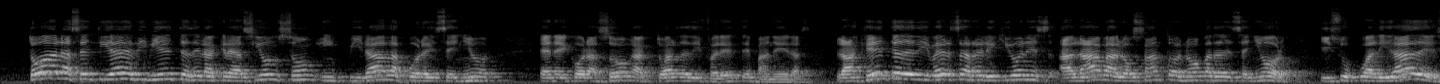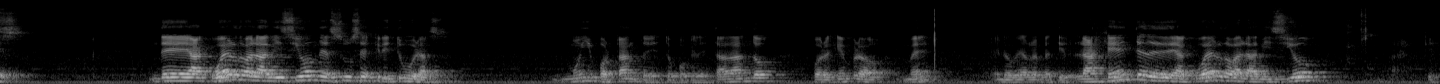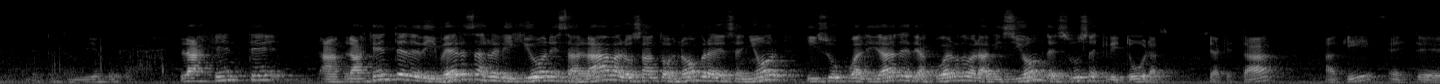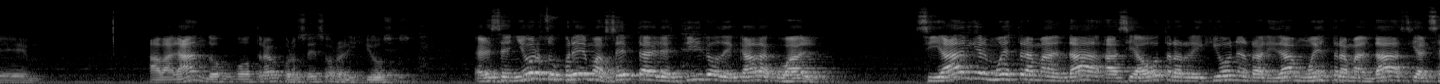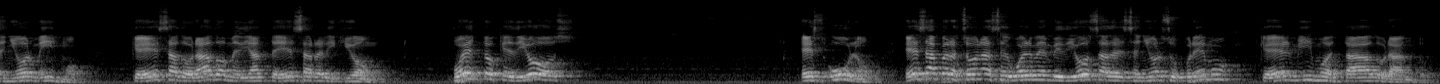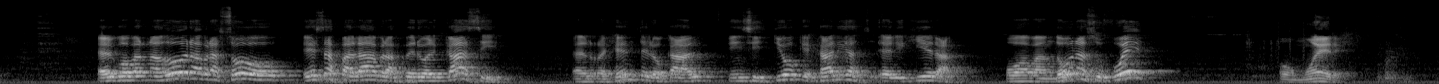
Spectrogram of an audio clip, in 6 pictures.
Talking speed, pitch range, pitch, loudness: 120 wpm, 140-210 Hz, 170 Hz, -28 LUFS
